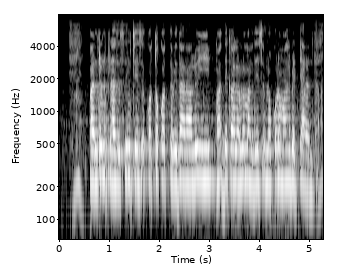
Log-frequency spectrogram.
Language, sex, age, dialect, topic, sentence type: Telugu, male, 18-24, Central/Coastal, agriculture, statement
